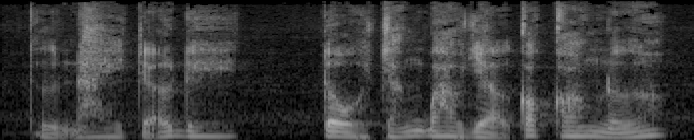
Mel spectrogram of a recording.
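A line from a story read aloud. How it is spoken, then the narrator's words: Moaning. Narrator (Vietnamese): Chị rên rỉ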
